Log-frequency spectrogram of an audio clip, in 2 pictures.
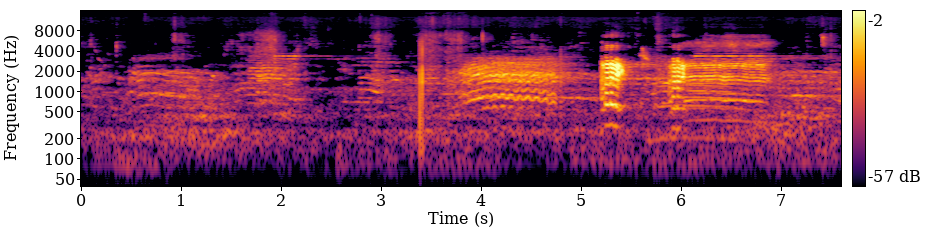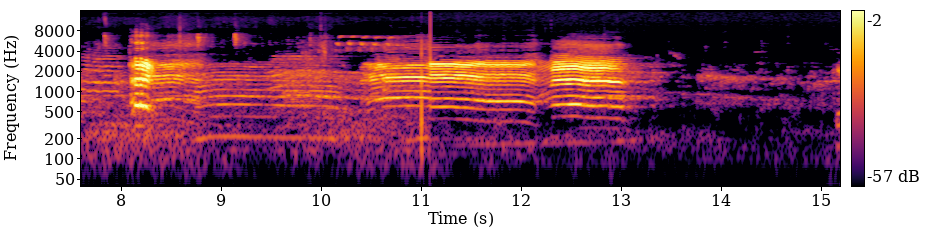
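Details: A flock of sheep grazing in a forest bleats almost continuously. Many overlapping wavering calls at varied pitches rise and fall, with a few louder sharp bursts standing out above the steady murmur of the herd.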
